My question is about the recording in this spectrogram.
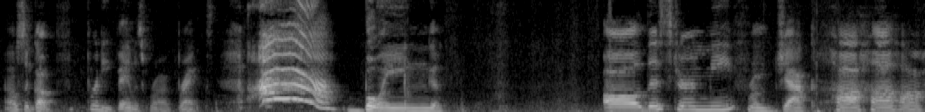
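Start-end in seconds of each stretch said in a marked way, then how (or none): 2.5-3.3 high scream. Acted. Prank scream.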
